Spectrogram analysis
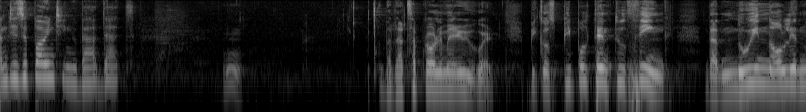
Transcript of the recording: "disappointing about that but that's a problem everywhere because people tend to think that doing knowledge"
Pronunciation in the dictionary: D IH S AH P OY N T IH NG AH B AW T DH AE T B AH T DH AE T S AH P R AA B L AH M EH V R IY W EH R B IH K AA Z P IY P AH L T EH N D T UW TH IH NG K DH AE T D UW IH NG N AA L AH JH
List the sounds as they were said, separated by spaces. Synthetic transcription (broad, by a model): D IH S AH P OY N T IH NG AH B AW T DH AE T B AH T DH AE T S AH P R AA B L AH M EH R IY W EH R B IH K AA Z P IY P AH L T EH N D T UW TH IH NG K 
